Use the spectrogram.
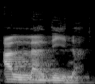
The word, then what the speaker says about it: alladzina: Tapi kita bacanya tetap alladzina, harokatnya fathah a itu ya, alladzina. Alladzina yadhunnuna annahum mulaku rabbihim. Di sini langsung saja alladzina, perhatikan na tidak ada tanda panjang sehingga langsung saja nyambung kepada iya ya.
